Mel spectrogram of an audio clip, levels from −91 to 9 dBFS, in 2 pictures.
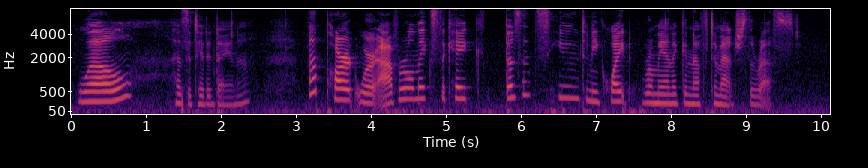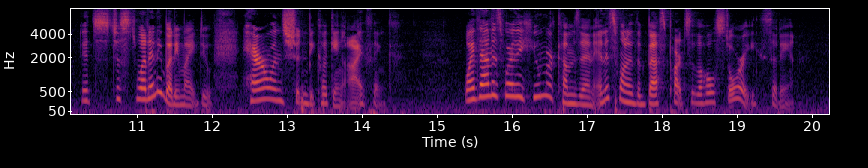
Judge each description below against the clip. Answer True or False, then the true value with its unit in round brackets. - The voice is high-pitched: True (255 Hz)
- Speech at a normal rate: True (160 wpm)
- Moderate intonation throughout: False (7.2 semitones)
